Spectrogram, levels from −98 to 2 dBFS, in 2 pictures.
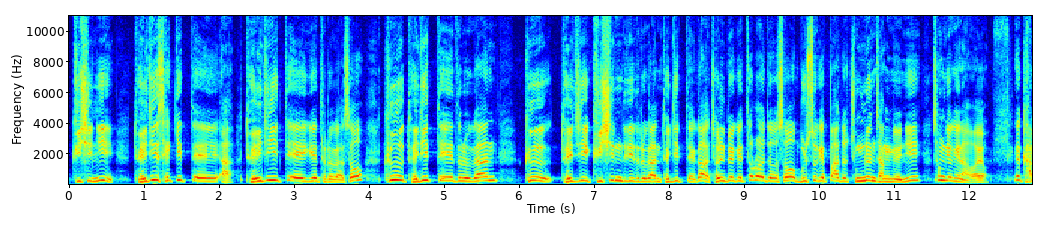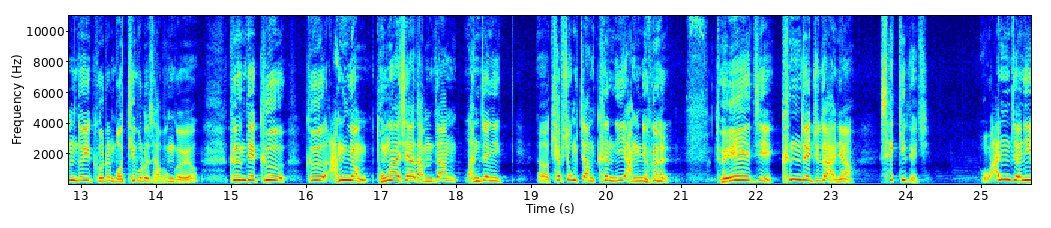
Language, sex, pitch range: Korean, male, 210-275 Hz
